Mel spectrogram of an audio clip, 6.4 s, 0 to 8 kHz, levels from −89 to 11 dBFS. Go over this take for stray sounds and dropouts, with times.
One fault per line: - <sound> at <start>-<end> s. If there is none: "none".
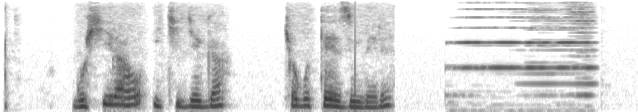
- squeak at 4.4-6.0 s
